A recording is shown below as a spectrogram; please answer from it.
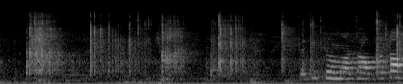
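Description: Small plastic pieces clicking and clattering in a tray as children handle them, in short bursts; a boy starts talking near the end.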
